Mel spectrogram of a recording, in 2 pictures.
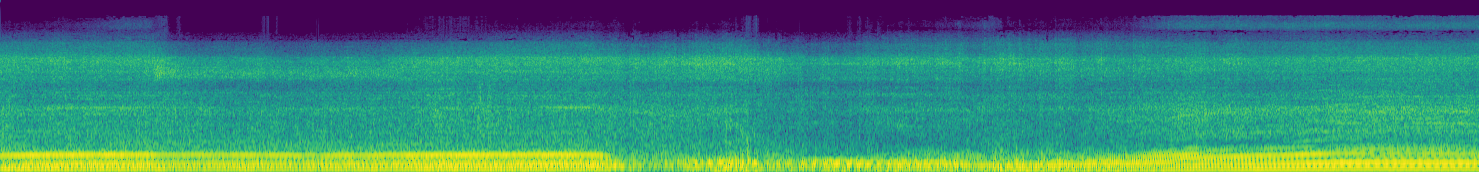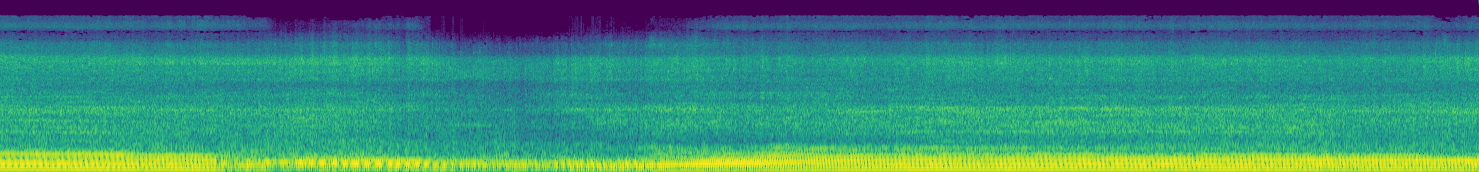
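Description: Yamaha Bravo snowmobile's single-cylinder two-stroke engine under way. It runs at a steady pitch, eases off about six seconds in, and climbs again. It drops back once more near the middle and then picks up to hold steady.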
